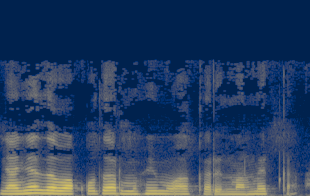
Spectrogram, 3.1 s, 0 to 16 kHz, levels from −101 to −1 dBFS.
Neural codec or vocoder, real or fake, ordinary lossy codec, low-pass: vocoder, 44.1 kHz, 128 mel bands every 256 samples, BigVGAN v2; fake; MP3, 48 kbps; 14.4 kHz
